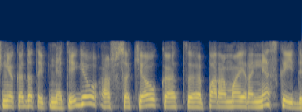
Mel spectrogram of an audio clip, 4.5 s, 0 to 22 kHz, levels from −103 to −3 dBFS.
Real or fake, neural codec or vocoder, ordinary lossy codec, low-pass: real; none; MP3, 48 kbps; 5.4 kHz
